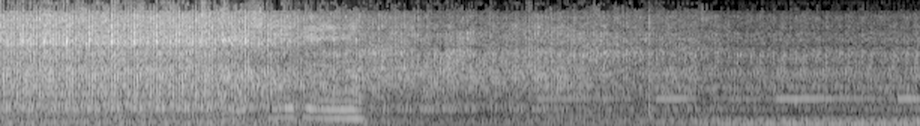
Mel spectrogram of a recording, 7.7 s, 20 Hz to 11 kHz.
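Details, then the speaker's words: 1996 Ford F-250 7.3L diesel, after the burned, stuck-closed glow plug relay trouble. Steady idle with an even low clatter of about 160 beats a minute; runs normally and charges better than before, and the owner notes there was no glow plug light on the ride up. "Charging better than it was."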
